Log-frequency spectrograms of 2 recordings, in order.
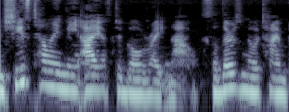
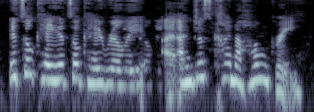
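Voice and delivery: higher, a touch embarrassed; lightly voiced embarrassed patient; sheepish admission; 6 semitones higher than usual. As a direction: own up sheepishly to being hungry. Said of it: "And I'm like".

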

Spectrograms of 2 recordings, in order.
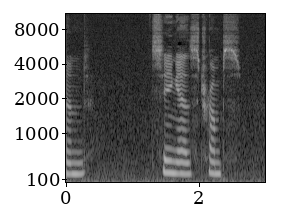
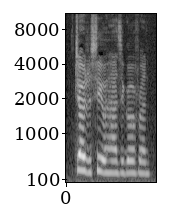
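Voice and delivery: excited; 8 dB louder, faster than usual. Real, not acted. Repeats news excitedly.

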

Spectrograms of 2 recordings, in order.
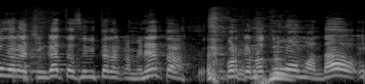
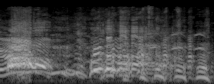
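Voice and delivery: loud, raised answering yell; re-enacted own scream; 9 semitones higher, 9 dB louder than usual. Driver retelling how he screamed too, re-enacted yell. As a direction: act out screaming right back, loudly. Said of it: "yo también grité".

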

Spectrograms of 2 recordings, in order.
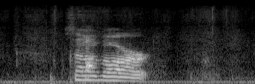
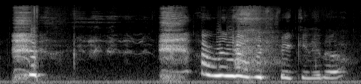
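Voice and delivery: trying to talk while crying with laughter; laughing fit; 11 semitones higher than usual. Real, not acted. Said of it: "Can you stop laughing? It's making me laugh".

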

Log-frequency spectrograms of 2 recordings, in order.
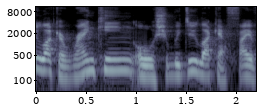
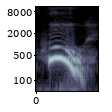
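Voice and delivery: relieved whew; 9 dB louder than usual. Retold or imitated. Relief after averted fight.

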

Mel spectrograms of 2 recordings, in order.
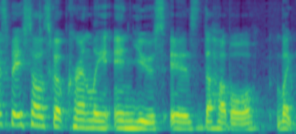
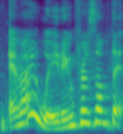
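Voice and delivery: quick, high-pitched rude imitation; 7 semitones higher, faster than usual. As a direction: imitate an impatient, rude question. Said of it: "that sounded really rude".

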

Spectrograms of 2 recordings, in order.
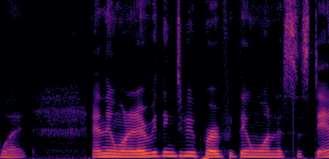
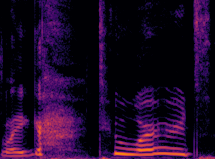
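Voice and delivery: high, slow, laughing two words; giddy squeal; 9 semitones higher, much slower than usual. Retold or imitated. Replaying her crush's reply, high giddy laughing.

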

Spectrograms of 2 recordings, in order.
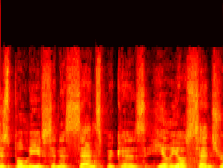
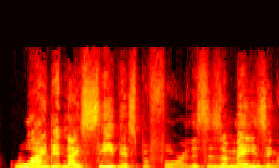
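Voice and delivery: excited realization; 7 semitones higher than usual. Retold or imitated. Host retelling his reaction to the interview, excited and amazed. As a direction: act out being amazed, stretching it out high. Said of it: "and I'm like".

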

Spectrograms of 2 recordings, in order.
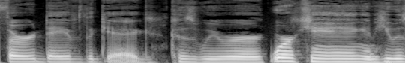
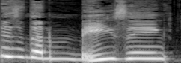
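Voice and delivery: high, thrilled exclamation; over-the-moon excitement; excited squeal; 13 semitones higher, 3 dB louder than usual. Real, not acted. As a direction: gush with delight. Excited about brother's premiere.

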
